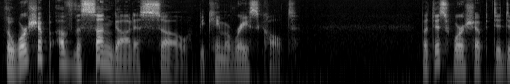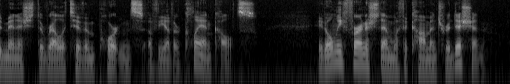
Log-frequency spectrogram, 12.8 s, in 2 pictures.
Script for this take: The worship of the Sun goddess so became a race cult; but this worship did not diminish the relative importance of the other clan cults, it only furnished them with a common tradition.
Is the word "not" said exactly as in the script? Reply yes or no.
no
